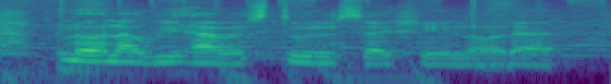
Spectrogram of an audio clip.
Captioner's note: voiceover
